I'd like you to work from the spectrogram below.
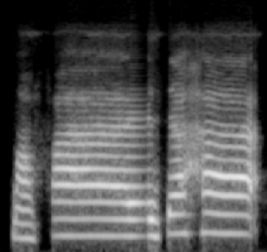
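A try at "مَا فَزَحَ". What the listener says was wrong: Ha gede. Dadanya dipegang ada getar.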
